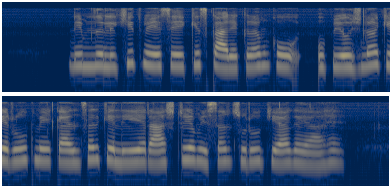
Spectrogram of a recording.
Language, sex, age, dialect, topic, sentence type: Hindi, female, 18-24, Hindustani Malvi Khadi Boli, banking, question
